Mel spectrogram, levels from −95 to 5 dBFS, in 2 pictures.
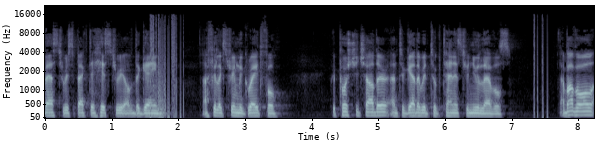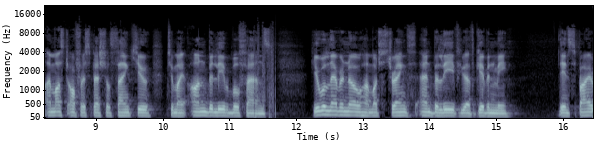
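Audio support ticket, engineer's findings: Loose connector crackle, speech clip. Worn or dirty contact in the signal path, most probably a cable plug or jack, intermittently making and breaking under movement. Signal chopped on each break. Three irregular bursts of scratchy crackle: 1.59–2.09 s (about half a second), 7.34–7.55 s, 11.38–11.71 s. Reseat or clean connector; replace cable if bursts persist.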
